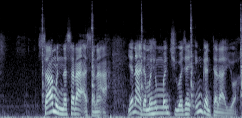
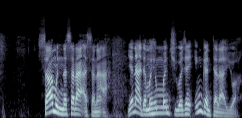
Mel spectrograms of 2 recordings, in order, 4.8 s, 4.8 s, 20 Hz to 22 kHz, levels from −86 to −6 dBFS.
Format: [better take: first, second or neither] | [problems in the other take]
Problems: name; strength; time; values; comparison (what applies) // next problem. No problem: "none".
second | background sound (Tick-tock); 10 dB below the speech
